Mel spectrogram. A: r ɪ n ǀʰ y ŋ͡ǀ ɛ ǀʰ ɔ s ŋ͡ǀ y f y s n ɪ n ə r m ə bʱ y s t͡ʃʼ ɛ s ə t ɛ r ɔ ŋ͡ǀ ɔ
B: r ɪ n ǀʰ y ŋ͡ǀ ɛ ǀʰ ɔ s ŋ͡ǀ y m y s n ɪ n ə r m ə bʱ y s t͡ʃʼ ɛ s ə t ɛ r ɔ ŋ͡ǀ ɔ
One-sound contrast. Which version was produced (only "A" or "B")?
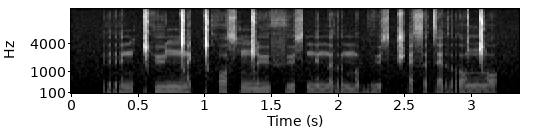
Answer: A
